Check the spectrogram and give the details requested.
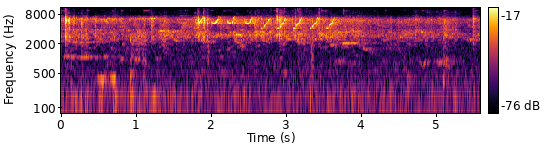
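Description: Birds chirping outdoors over a steady high hiss, with a quick run of about eight rising chirps about two seconds in. A single sharp click comes near the end.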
